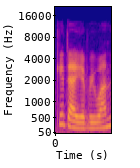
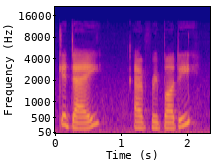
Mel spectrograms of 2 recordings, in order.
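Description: First: It is said at normal speed. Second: It is said slowly with more emphasis.

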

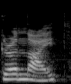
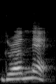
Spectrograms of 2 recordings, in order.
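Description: First: The first syllable sounds like 'gran'. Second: The first syllable sounds like 'gren'. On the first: This is how the speaker's own group says it. "as we call it granite" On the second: This is how some other people say it. "Somebody call it granite, G-R-E-N-I-T-E"

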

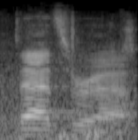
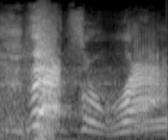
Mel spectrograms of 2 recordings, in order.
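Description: First: It is said flatly, without conviction. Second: It is said with real conviction.

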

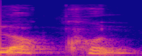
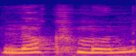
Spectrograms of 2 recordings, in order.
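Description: First: No m sound; the cluster sounds slightly nasal. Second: An m sound follows the ksh cluster. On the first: The speaker calls it right. "শব্দটি শুদ্ধ উচ্চারণ হবে লক্ষণ" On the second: The speaker calls it wrong. "শব্দটিকে আমরা কিন্তু লক্ষ্মণ এইভাবে উচ্চারণ করছি না"

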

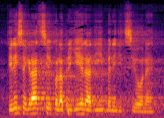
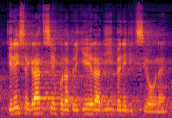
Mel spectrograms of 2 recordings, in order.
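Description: Both takes have the same delivery.

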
